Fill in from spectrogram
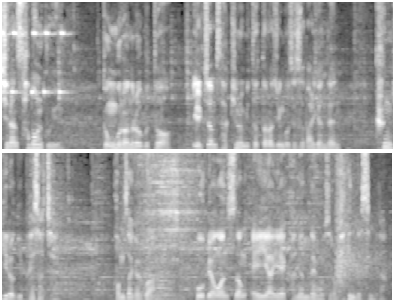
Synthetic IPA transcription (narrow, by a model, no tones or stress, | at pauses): t͡ɕinansʰamʌɭɡuiɭ | toŋmuɾʌnɯɾobutʰʌ | iɭt͡ɕ͈ʌmsʰakʰilɭːomitʰʌt͈ʌɾʌd͡ʑinɡos̬ʰe̞s̬ʰʌpaɭɡjʌndwe̞n | kʰɯnɡiɾʌɡipʰe̞sʰat͡ɕʰa̰ɭ | kʌmsʰaɡjʌɭɡwa̰kobjʌŋwʌns͈ʌŋe̞iaie̞kanɯndwe̞nɡʌsʰɯɾoɸwaɡindwe̞s͈ɯmɲida̰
